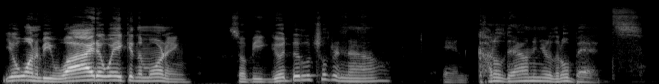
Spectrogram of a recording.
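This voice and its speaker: A man playing a soft-spoken mother tucking her children into bed in a live old-time radio play reading. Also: a little high, animated, moderate pace, no room sound, studio quality. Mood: soothing. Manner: soft, soothing bedtime delivery.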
